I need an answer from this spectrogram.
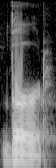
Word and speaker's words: bird: look at this word the pronunciation is bird bird it's following the rule we see I before a consonant it makes the r sound like Burger bird we see the same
